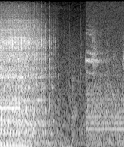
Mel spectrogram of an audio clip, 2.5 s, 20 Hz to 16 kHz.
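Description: A sewing machine stitches a 1/4 inch seam through tightly woven batik fabric, a steady buzzing whir that winds down partway, goes quiet, then resumes with a tone that holds to the end.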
